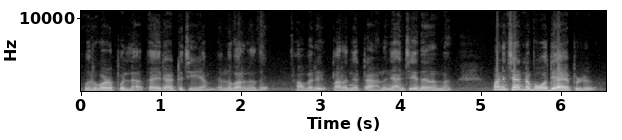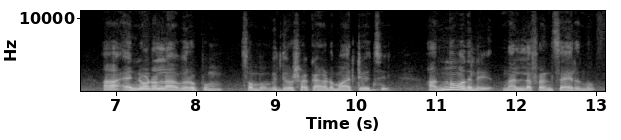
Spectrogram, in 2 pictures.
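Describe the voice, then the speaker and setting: A man's voice: fairly high pitch, vocal fry, mellow. Earnest man telling stories. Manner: earnest storytelling, breaks into song. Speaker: interview guest, actor and singer. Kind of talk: conversational interview with sung excerpts. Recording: dull muffled sound.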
